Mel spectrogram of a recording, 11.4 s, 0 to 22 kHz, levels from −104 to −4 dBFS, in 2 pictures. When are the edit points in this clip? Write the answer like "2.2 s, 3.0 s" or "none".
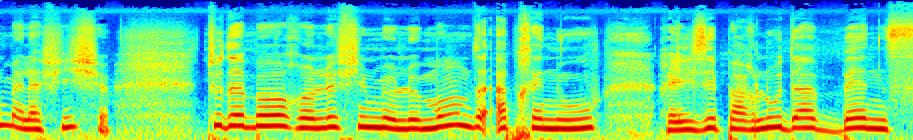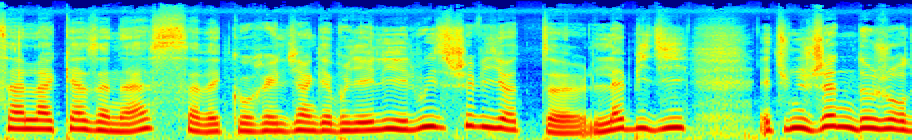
none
